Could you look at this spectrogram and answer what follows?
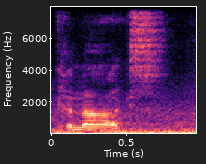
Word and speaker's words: CNOC: And then I had always carried my CNOC, or I heard some people call them Canucks. I don't know, I've always pronounced it CNOC, and my water filter on the other side pocket.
